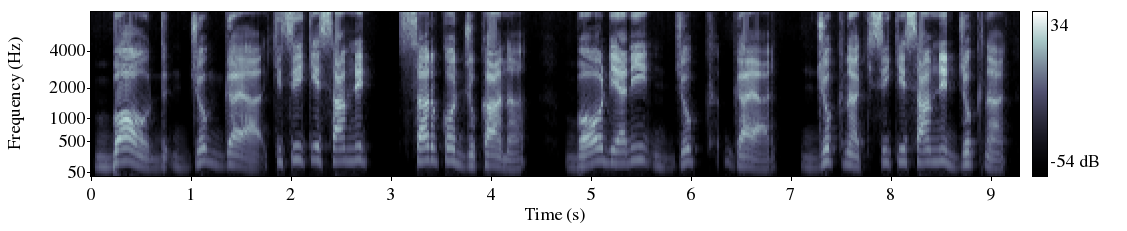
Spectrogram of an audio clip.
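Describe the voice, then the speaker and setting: A man's voice: a little high, animated, slow pace, fairly bright tone, dry recording, studio quality. A man teaching English vocabulary, saying each word several times and spelling it out letter by letter. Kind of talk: slow vocabulary lesson, spelling words letter by letter.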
